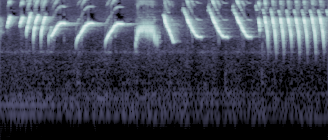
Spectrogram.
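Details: Morning song of a canary: clear, sweeping slurred whistles rising and falling at a moderate pace, ending in a fast rattling series of short repeated notes.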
